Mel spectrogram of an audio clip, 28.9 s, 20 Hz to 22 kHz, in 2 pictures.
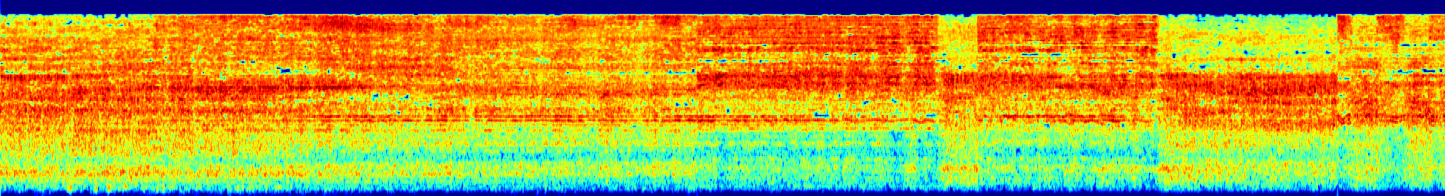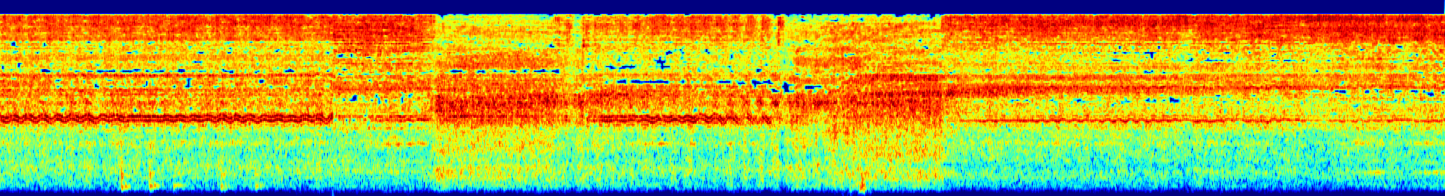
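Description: Angle grinder running with a P120 sanding disc on a backing pad, sanding a cast aluminium alloy wheel rim: a steady motor whine under the rasp of abrasive on metal. The tone shifts every few seconds as the disc is pressed and moved along the rim.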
